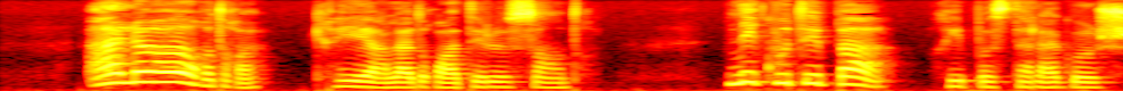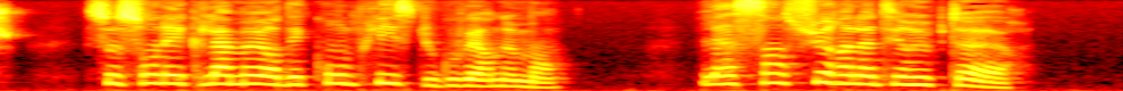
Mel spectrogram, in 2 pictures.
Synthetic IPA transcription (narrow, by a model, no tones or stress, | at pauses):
alɔʁd̪ʁ | kχijɛʁlad̪ʁwat̪eləsɑ̃t̪χ | nekut̪epa | ʁipɔst̪alaɡoʃ | səsɔ̃leklamœʁd̪ekɔ̃plisd̪yɡuvɛʁnəmɑ̃ | lasɑ̃syʁɛ̃lɛ̃t̪eʁypt̪œːʁ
